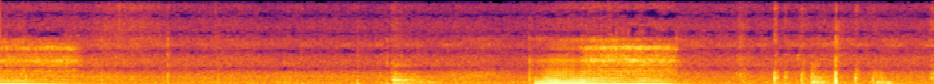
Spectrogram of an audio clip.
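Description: Soft breathing with one louder, buzzing, rattly inhalation lasting under a second; a puppy's snore in a quiet room.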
